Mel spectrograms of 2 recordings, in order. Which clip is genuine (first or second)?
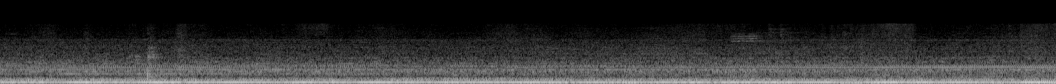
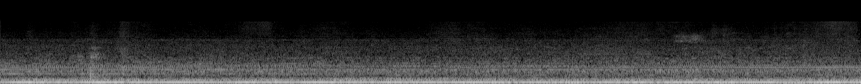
first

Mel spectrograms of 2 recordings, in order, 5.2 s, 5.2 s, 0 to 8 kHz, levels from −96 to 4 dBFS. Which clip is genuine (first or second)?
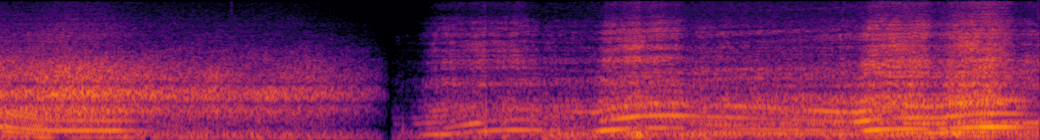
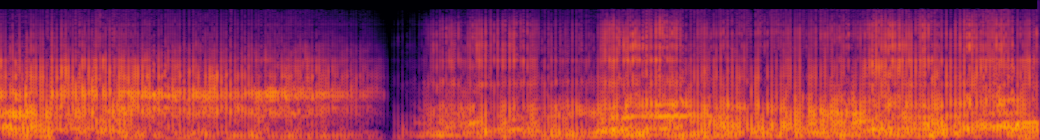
first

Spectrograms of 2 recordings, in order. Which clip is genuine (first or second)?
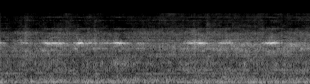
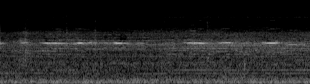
second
